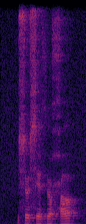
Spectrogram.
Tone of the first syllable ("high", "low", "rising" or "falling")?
high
